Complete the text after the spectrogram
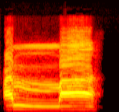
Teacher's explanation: اب جب دو ایک جیسے حرف جمع ہو گئے تو میم کا میم میں ادغام کر دیا، تو یہ ہو گیا عما، عن ما سے یہ عما ہو گیا۔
